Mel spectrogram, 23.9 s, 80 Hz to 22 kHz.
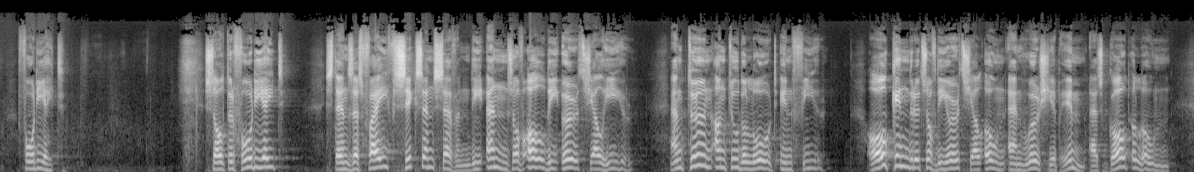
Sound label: Singing; The Wise Men from the East - 2; Netherlands Reformed Congregation, St. Catharines, ON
